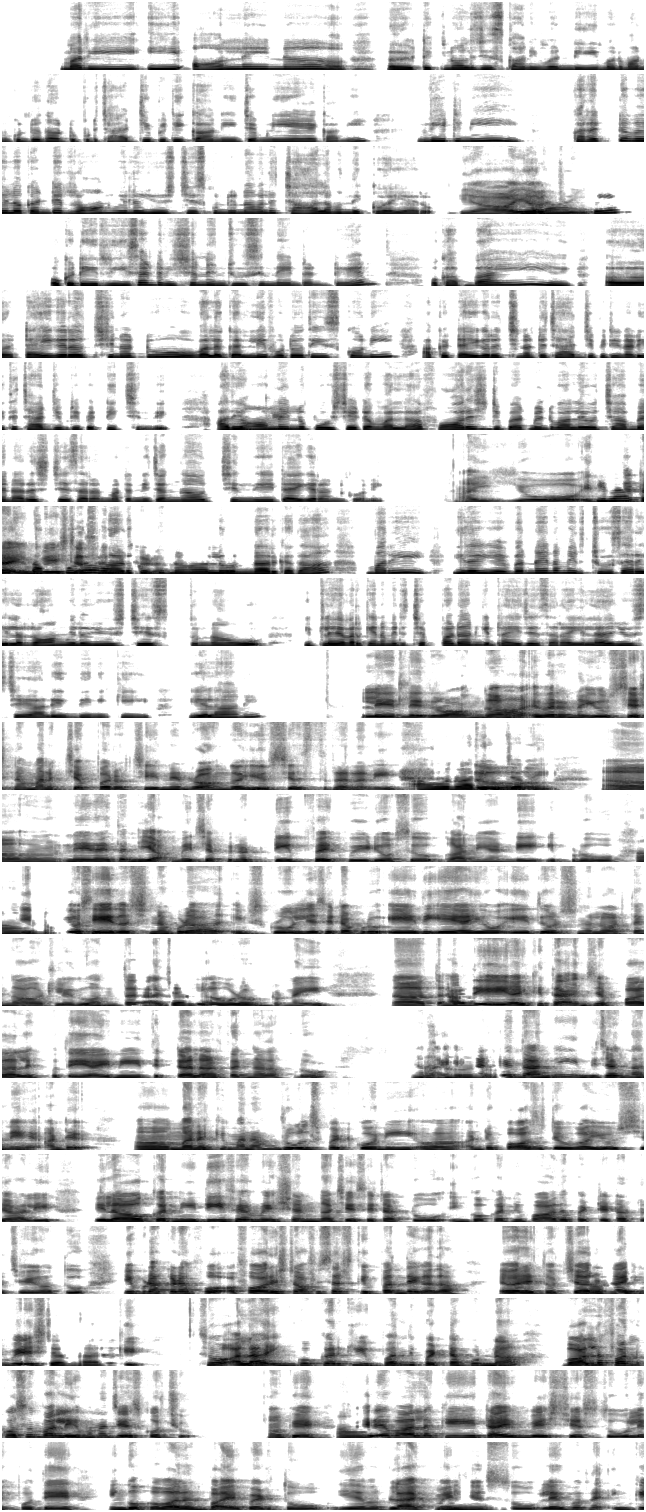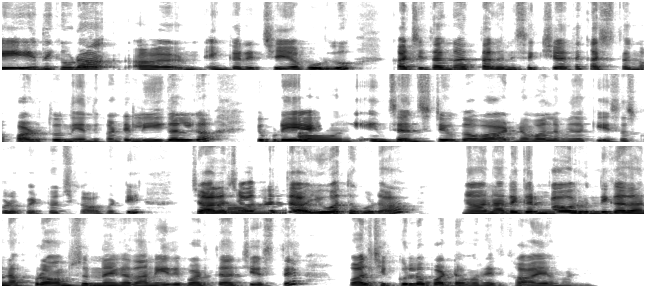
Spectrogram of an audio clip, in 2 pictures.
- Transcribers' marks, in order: in English: "ఆన్‌లైన్"; in English: "టెక్నాలజీస్"; in English: "చాట్ జీపిటీ"; in English: "జెమినీ ఎ‌ఐ"; in English: "కరెక్ట్ వే‌లో"; in English: "రాంగ్ వే‌లో యూజ్"; in English: "రీసెంట్"; in English: "ట్రూ"; in English: "టైగర్"; in English: "టైగర్"; in English: "చాట్ జిపిటి‌ని"; in English: "చాట్ జిపిటి"; in English: "ఆన్‌లైన్‌లో పోస్ట్"; in English: "ఫారెస్ట్ డిపార్ట్మెంట్"; in English: "అరెస్ట్"; in English: "టైగర్"; tapping; in English: "వేస్ట్"; in English: "రాంగ్ వేలో యూజ్"; in English: "ట్రై"; in English: "యూజ్"; in English: "రాంగ్‌గా"; in English: "యూజ్"; in English: "రాంగ్‌గా యూజ్"; in English: "సో"; in English: "డీప్ ఫేక్"; in English: "వీడియోస్"; in English: "స్క్రోల్"; in English: "ఏఐయో"; in English: "న్యాచురల్‌గా"; in English: "ఏఐకి"; in English: "ఏఐని"; chuckle; in English: "రూల్స్"; in English: "పాజిటివ్‌గా యూజ్"; in English: "డీఫెమేషన్‌గా"; in English: "ఫొ ఫారెస్ట్ ఆఫీసర్స్‌కిబ్బందే"; in English: "వేస్ట్"; in English: "సో"; other background noise; in English: "ఫన్"; in English: "వేస్ట్"; in English: "బ్లాక్‌మెయిల్"; in English: "ఎంకరేజ్"; in English: "లీగల్‌గా"; in English: "ఏఐని ఇన్‌సెన్సిటివ్‌గా"; in English: "కేసెస్"; in English: "ప్రాంప్ట్స్"
- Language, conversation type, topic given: Telugu, podcast, ఆన్‌లైన్ మద్దతు దీర్ఘకాలంగా బలంగా నిలవగలదా, లేక అది తాత్కాలికమేనా?
- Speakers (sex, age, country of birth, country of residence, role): female, 20-24, India, India, host; female, 30-34, India, India, guest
